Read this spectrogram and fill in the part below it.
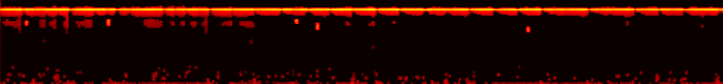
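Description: A live band plays rock music loudly.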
